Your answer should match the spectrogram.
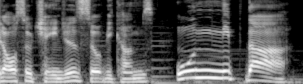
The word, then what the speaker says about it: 옷 입다: So normally the pronunciation for this is 옷 입다. So you would get 옷 입다. This is the right answer.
